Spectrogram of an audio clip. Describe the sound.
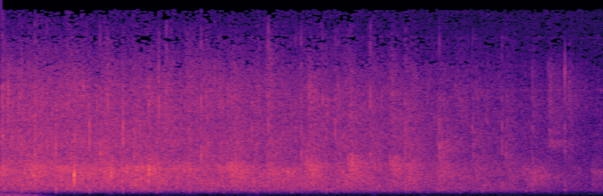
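Applause at a Buddhist Nirvana Day commemoration, a sustained, even wash of many hands clapping that eases slightly toward the end.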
